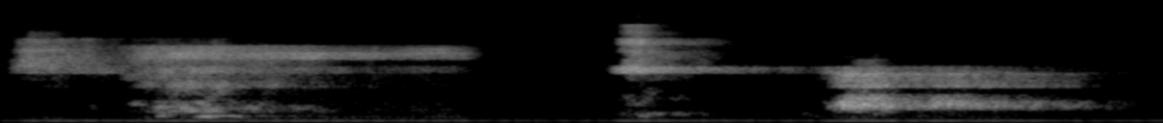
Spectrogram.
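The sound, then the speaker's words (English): A deep, conscious breath taken as a meditation example. Faint, breathy airflow: one long rush of air, a brief pause, then two more breathy pushes that trail off softly. “If you do one right now, just for example, a breath.”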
